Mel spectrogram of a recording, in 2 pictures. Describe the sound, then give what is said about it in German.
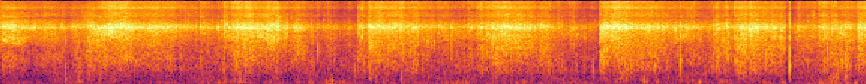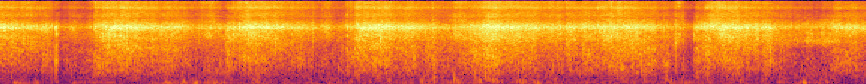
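Footsteps shuffling through dry autumn leaves on a forest path, a steady rustling crunch that carries on without pause and with no voices. “Richtig. Schlurfen durchs Herbstlaub.”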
